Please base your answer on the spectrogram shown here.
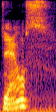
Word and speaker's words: Gauss: fair enough joy station but it is pronounced gauss so that gauss is good as good as mine it doesn't really roll off the tongue you have to mispronounce gauss for it to be even close to guess i feel it's a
